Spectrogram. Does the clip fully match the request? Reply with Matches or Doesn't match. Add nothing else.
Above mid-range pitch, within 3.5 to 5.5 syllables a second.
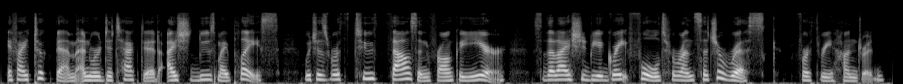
Matches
